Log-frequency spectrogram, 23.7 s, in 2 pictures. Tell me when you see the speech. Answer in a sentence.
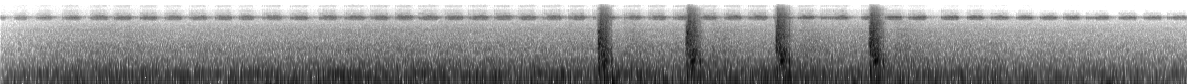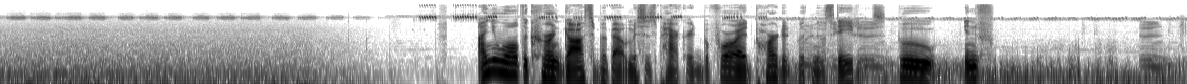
The speech can be heard from 16.6 to 21.8 s.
